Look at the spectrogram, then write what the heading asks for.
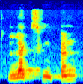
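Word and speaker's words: Lexington: battles of लेगिंटन एल ई एक्स आई एन जी टी ओ एन यह spelling है ले क्या बोलते हैं इसको लेक्सिंटन दूसरा है cone card and सी ओ एन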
